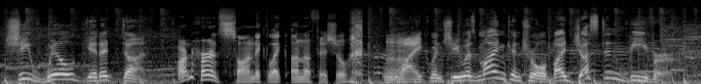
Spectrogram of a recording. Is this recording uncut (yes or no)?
no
